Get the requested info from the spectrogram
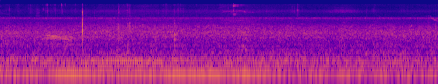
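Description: Steady low hum of an idling engine, with a few faint bird chirps near the start.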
